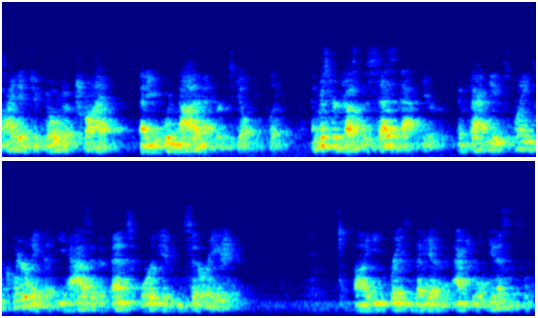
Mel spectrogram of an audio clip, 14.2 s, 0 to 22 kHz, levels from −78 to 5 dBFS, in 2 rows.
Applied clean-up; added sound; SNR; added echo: none; none; none; reverberation time 0.9 s.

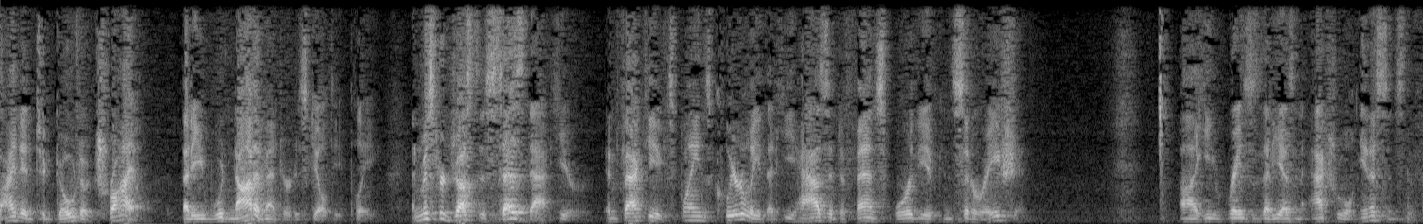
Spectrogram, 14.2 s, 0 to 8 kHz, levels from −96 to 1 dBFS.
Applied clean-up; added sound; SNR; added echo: none; none; none; none.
